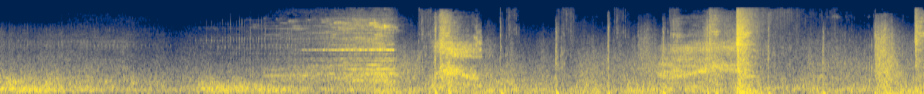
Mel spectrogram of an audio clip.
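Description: Heavy armoured footsteps clank steadily on stone.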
